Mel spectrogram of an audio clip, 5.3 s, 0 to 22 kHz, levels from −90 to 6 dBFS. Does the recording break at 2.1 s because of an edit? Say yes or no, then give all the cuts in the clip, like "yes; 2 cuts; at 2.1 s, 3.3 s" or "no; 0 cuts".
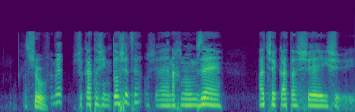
no; 1 cut; at 0.9 s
